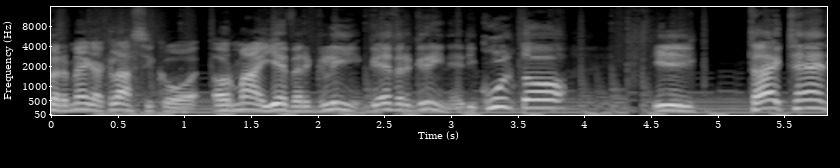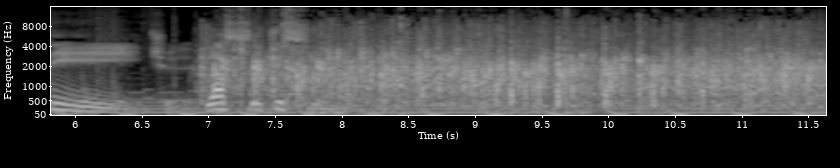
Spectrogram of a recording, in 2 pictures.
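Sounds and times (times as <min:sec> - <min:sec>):
speech: 0:00.0 - 0:08.2
audience applause during a standing ovation: 0:07.0 - 0:11.6.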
